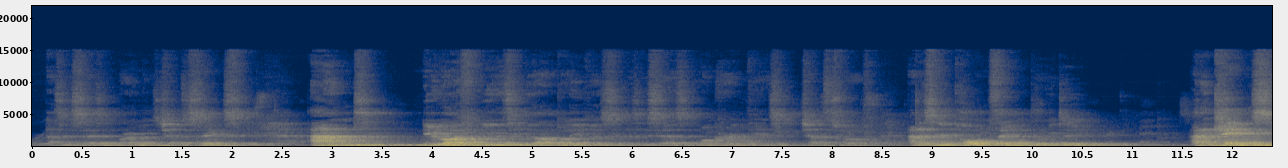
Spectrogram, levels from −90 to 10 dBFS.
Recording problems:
room echo; strong; dies away in 1.8 s
off-mic speech; far
voice in the background; faint; throughout; 25 dB below the speech

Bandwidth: 15 kHz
